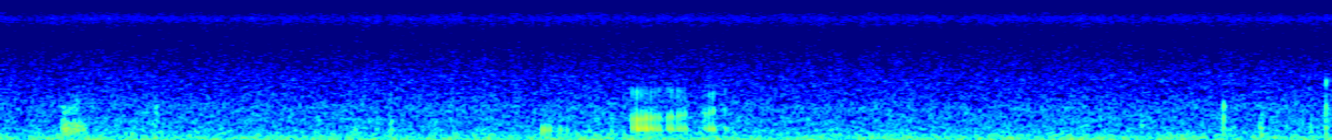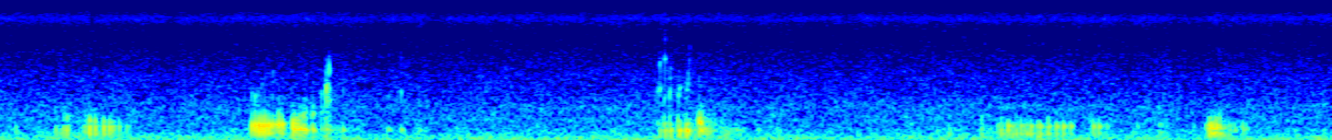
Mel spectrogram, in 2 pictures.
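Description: Intermittent gurgling and rumbling stomach noises after a meal, ordinary bowel sounds of digestion.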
